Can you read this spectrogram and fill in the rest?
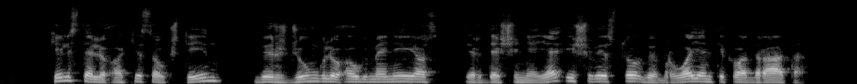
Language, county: Lithuanian, Klaipėda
